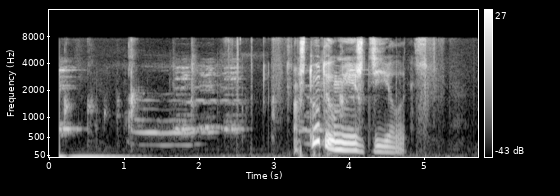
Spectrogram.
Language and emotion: Russian, neutral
